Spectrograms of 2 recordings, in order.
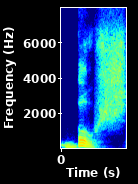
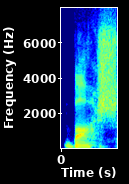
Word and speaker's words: Bosch: It's being developed in Bosch. It's a Bosch, I guess Bosch or Bosch. I'd say Bosch, but I think that in German it's Bosch.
